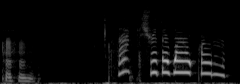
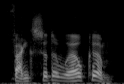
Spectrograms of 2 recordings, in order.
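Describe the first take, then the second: First: It is said in a squeaky voice. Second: It is said in a normal voice.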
